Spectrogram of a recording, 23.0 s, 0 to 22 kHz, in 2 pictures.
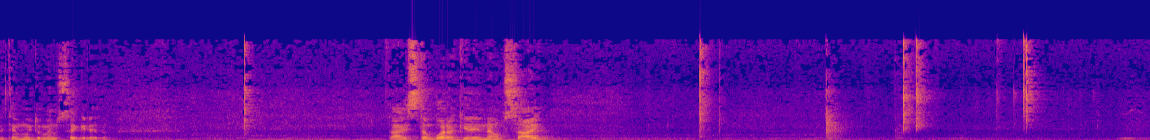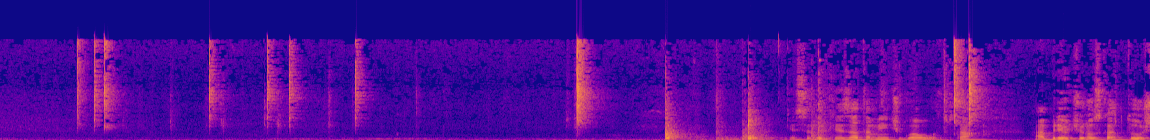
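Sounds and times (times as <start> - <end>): revolver parts clicking: 8.8 - 11.2, 12.0 - 16.1, 17.0 - 17.7, 20.9 - 21.5.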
